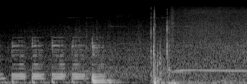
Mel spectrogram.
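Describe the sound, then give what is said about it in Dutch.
A big black SUV's power window slides down: a sharp clunk, then a steady electric motor whine that holds one pitch, following a short run of rhythmic, tonal pulses. No one speaks. “Maar wat ik dan plots zie, een dikke zwarte SUV. Ze ruim, schuif naar beneden.”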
